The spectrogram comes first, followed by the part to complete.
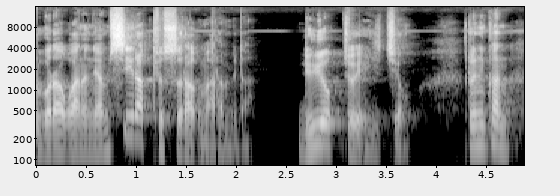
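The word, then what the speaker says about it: Syracuse: 그 발음을 뭐라고 하느냐면 시라큐스라고 말합니다.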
